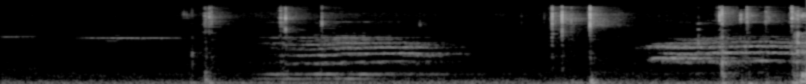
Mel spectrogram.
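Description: Faint computer keyboard keystrokes: a handful of separate key clicks scattered through the moment as a short command is typed.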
